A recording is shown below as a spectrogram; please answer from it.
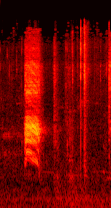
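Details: A single loud, rasping crow caw lasting about a third of a second, then quiet background with faint clicks and soft rustling.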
